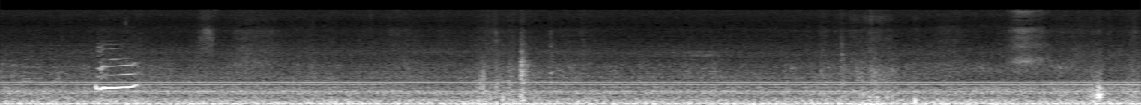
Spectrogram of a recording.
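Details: A hyper kitten eager to play fetch lets out one brief meow early on, followed by quiet with a constant low hum and a few soft knocks and rustles.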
